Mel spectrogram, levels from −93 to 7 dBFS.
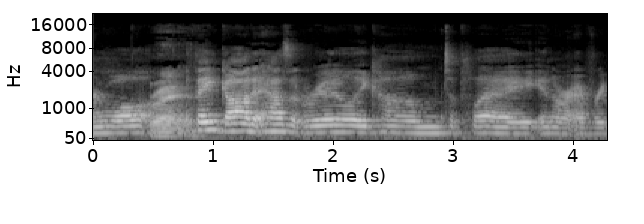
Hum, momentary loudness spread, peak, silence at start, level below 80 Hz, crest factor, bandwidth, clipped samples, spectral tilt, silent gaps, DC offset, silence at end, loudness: none; 11 LU; -4 dBFS; 0 s; -54 dBFS; 18 dB; 15.5 kHz; under 0.1%; -5.5 dB/octave; none; under 0.1%; 0 s; -22 LUFS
